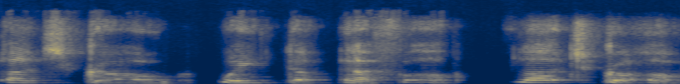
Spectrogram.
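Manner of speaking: very slow, high, drawn-out bellowing hype yell. Retelling a man leaving the men's room clapping: imitating a man yelling. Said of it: "he's yelling at the top of his lungs".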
